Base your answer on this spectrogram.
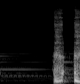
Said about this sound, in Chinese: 金昌平不自然的咳嗽了几声，这才说道。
